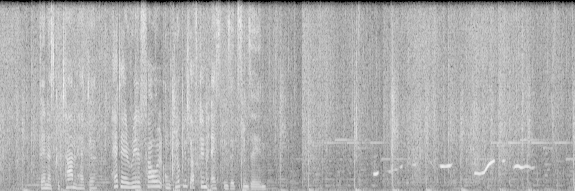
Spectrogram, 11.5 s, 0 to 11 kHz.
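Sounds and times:
rain-like rough noise: 0.0s - 11.5s
speech: 0.8s - 5.5s
person whistling a tune: 6.4s - 11.5s.

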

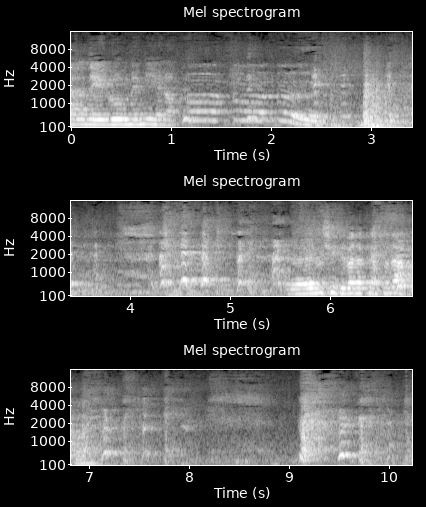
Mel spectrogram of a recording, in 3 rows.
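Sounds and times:
speech: 0.2s - 3.1s, 5.6s - 7.3s
laughter: 1.6s - 7.6s
woman who has been ill coughing: 5.0s - 8.1s, 9.1s - 10.2s.

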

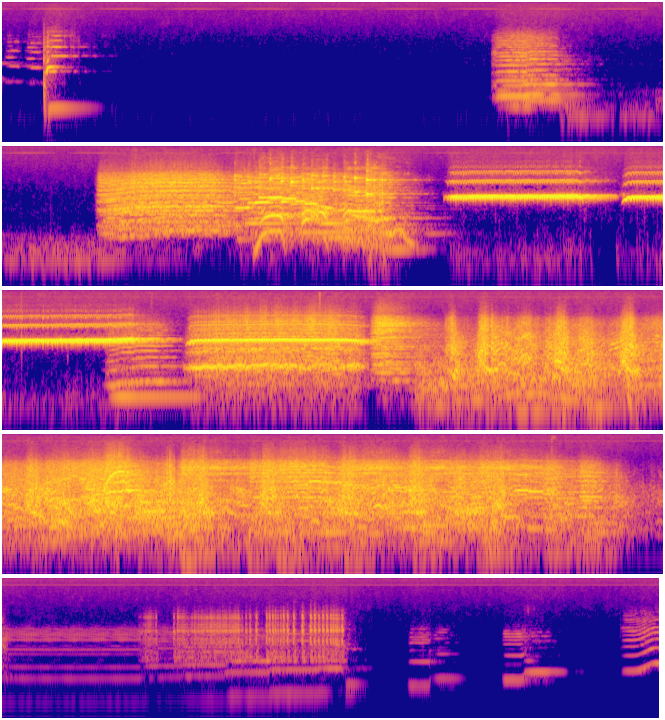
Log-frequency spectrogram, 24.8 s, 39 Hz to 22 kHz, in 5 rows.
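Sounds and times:
tonal cartoon sounds: 5.7s - 19.8s
police whistle blasts in a dubbed animated cartoon: 8.3s - 13.0s.

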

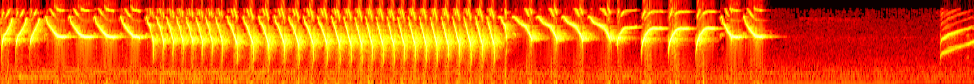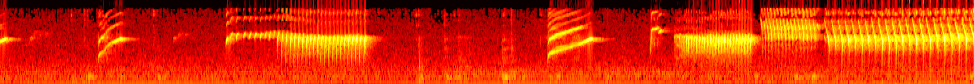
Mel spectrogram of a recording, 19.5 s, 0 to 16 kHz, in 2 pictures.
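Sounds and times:
caged canary song used as a lure to tutor young canaries: 0.0s - 7.9s, 9.4s - 13.6s, 15.2s - 19.4s.

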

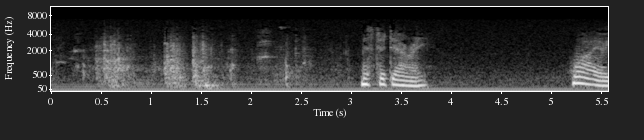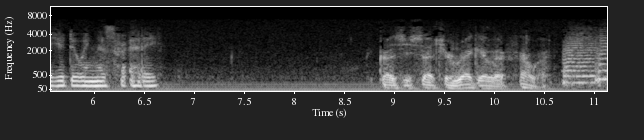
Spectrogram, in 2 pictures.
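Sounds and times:
wooden door opening and closing: 0.0s - 2.7s, 10.7s - 11.1s
speech: 3.1s - 3.8s, 5.2s - 6.8s, 8.9s - 11.1s.

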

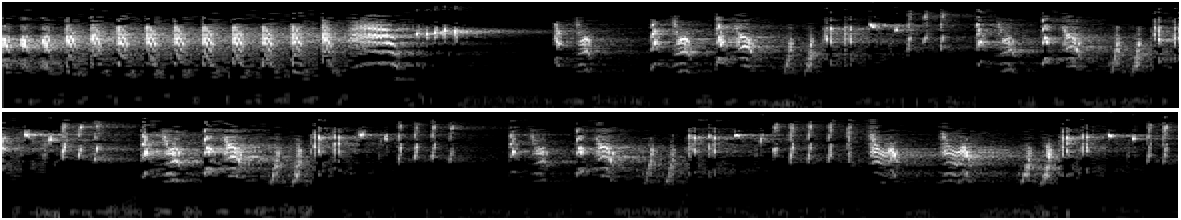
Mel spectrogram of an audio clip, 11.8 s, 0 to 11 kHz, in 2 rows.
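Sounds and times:
long-tailed shrike singing: 0.0s - 11.7s.

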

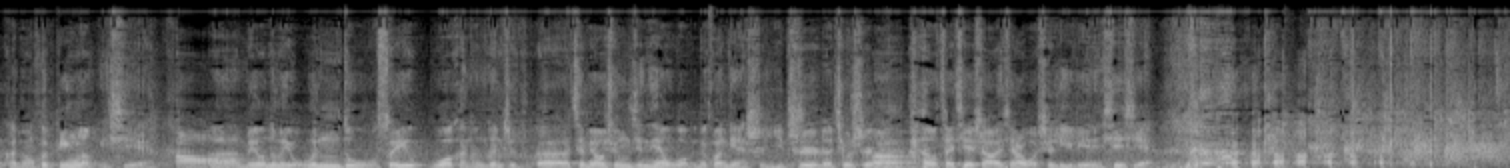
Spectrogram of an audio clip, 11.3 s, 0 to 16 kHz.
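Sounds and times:
speech: 0.0s - 10.3s
laughter: 8.8s - 10.8s
sparse applause from a small live audience: 9.8s - 11.3s.

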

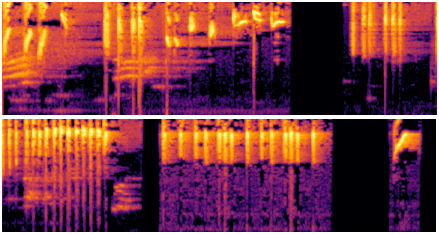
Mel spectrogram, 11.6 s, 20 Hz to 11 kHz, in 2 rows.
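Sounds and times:
flowerpecker lure song of high fast ticking trills: 0.0s - 3.8s, 4.6s - 10.2s.

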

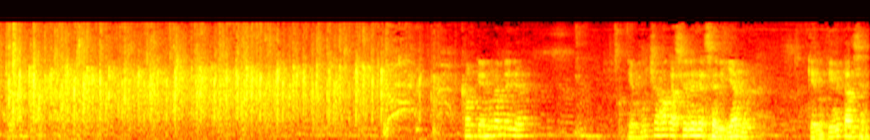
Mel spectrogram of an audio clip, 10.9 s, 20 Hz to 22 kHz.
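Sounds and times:
audience applause: 0.0s - 5.6s
speech: 5.8s - 6.8s, 7.9s - 10.8s.

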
